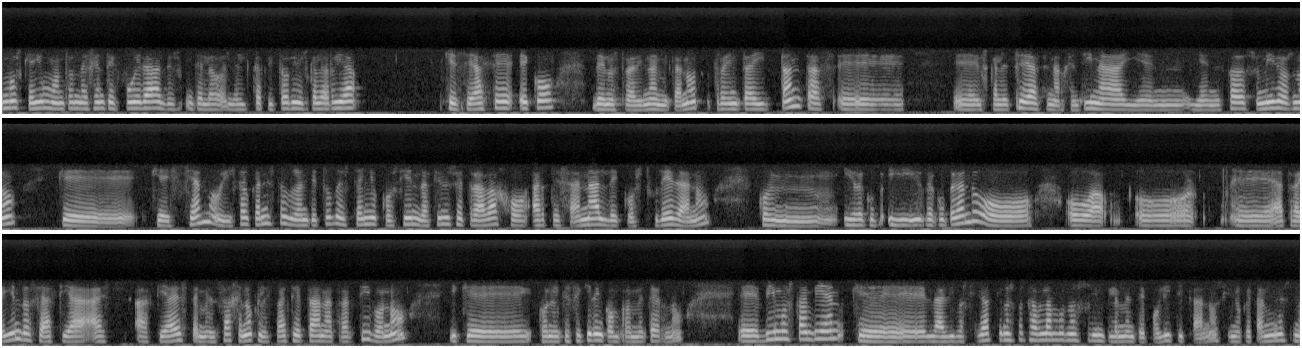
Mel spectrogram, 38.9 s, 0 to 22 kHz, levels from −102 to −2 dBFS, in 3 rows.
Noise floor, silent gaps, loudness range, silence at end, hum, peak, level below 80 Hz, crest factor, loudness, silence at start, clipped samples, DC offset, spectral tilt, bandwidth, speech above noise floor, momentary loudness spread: -64 dBFS; none; 2 LU; 0 s; none; -16 dBFS; -68 dBFS; 18 dB; -35 LUFS; 0 s; under 0.1%; under 0.1%; -7 dB/octave; 17.5 kHz; 30 dB; 8 LU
